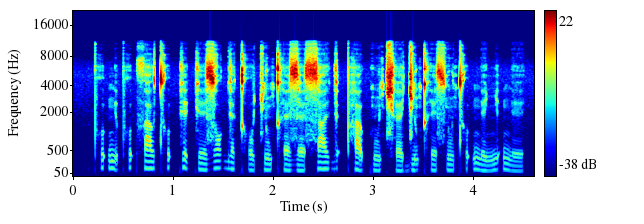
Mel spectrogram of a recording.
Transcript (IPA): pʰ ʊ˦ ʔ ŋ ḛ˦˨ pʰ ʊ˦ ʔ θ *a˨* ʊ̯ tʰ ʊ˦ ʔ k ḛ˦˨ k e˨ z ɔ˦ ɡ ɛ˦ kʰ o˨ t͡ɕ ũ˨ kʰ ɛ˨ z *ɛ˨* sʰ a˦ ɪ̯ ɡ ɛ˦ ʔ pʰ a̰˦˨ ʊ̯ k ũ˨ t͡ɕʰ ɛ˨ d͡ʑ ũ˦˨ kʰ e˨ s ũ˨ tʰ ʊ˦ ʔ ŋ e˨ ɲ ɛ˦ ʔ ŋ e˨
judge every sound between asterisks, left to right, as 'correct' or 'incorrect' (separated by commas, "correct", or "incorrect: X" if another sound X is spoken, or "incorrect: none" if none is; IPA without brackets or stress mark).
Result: incorrect: a˦, correct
